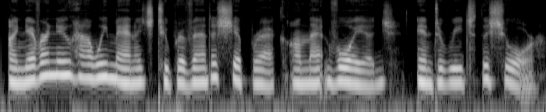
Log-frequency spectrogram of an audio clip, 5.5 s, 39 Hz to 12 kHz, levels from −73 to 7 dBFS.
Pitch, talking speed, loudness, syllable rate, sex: 190 Hz, 200 wpm, -15 LUFS, 4.9 syllables/s, female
